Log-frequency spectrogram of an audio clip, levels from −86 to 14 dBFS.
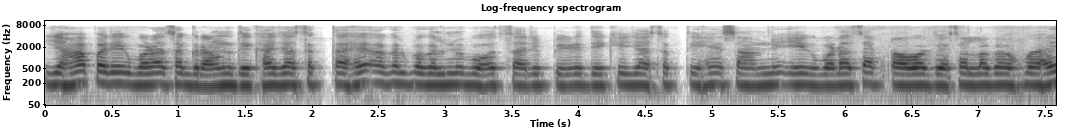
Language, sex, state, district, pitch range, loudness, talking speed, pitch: Hindi, male, Uttar Pradesh, Hamirpur, 175-185 Hz, -17 LUFS, 220 wpm, 180 Hz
